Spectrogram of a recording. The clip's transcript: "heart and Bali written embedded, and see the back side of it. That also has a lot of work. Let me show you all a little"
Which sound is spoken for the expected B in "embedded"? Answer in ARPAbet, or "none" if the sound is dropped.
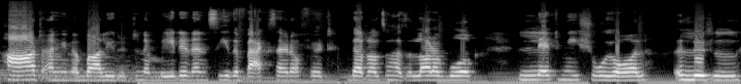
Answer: none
